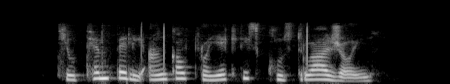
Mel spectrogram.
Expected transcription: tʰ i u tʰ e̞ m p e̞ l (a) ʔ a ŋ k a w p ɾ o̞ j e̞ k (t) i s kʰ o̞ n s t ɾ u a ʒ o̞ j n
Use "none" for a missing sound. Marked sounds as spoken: i, t

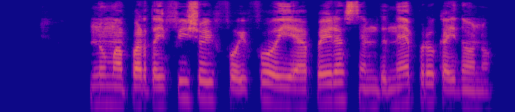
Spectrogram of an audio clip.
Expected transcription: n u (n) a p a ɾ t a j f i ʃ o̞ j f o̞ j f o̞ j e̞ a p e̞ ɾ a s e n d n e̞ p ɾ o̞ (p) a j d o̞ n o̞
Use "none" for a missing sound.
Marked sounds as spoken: m, k

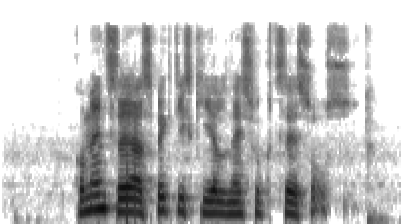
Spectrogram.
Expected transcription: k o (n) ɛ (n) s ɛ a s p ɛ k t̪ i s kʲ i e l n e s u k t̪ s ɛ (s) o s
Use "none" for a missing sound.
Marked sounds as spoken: m, n, s

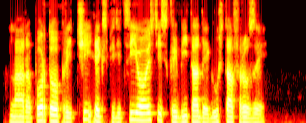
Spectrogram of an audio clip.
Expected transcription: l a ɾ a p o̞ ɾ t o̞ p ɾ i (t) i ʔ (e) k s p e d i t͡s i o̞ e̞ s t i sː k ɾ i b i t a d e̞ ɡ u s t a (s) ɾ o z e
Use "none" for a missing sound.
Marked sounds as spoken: t͡ʃ, e, f

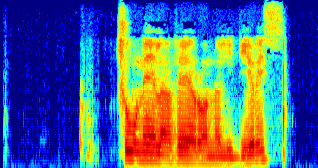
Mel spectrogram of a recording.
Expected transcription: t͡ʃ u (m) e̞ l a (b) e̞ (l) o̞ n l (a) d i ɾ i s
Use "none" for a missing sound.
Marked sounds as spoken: n, v, ɾ, i

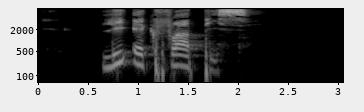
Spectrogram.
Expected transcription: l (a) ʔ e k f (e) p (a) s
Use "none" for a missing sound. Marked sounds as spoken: i, a, i

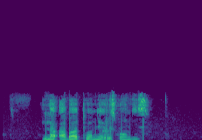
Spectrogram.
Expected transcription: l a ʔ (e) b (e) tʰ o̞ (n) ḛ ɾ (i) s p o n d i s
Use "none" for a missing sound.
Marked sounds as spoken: a, a, n, e

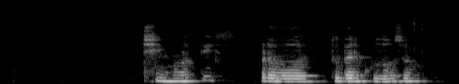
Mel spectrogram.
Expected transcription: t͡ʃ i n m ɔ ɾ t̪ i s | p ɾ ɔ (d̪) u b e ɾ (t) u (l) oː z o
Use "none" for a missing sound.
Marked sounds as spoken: t̪, k, l

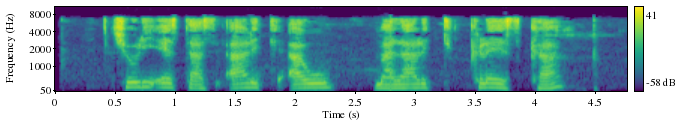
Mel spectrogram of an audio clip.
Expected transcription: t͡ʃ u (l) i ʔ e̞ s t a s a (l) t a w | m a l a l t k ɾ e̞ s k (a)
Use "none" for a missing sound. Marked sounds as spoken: l, l, a

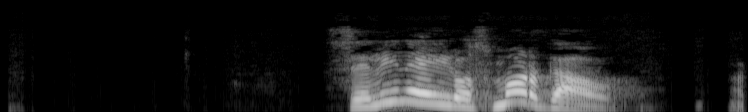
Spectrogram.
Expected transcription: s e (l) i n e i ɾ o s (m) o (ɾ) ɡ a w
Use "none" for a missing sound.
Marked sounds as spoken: l, m, ɾ

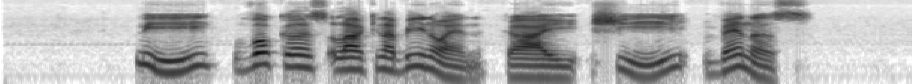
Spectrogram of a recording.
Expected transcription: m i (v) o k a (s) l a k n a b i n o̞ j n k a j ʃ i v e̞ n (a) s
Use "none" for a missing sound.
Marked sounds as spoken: v, s, a

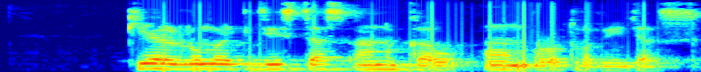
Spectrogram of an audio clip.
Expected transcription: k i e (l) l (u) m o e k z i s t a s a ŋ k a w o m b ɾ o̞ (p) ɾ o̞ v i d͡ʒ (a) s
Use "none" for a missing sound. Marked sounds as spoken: l, u, t, a

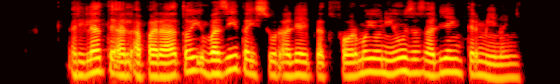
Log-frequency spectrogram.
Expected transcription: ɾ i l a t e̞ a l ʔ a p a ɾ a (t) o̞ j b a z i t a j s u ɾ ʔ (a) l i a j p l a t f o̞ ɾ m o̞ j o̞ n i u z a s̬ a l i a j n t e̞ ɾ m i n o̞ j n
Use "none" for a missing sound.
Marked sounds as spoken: t, a

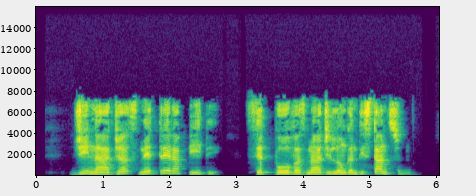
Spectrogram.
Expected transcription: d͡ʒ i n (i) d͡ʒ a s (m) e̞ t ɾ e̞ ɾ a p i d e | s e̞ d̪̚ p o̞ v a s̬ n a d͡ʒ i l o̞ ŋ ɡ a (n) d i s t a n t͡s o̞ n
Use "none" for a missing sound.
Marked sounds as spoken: a, n, n

